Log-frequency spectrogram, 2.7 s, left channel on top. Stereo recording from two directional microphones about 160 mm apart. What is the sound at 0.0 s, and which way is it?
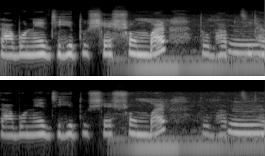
Speech, 25° left (ahead or behind).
